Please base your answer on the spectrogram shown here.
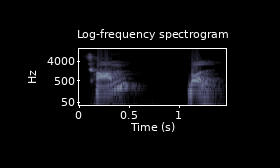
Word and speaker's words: সম্বল: সময় হস চিহ্ন হয় সম বল এবার দেখো এই যে আমরা জানি যে মর সাথে যদি ব ফলা থাকে বর উচ্চারণ বজায় থাকে সে কারণেই সঠিক উচ্চারণ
